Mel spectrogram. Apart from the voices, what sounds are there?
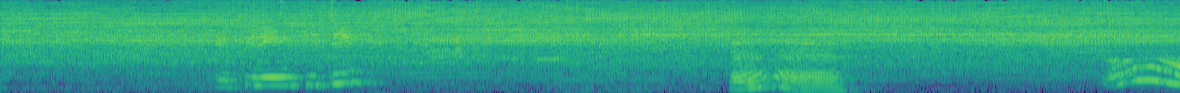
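electric toothbrush buzzing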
